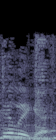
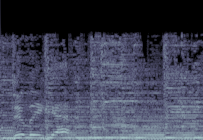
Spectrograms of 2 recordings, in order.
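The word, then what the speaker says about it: DILLIGAF: to their attitude too in a word Dilly that's spelled D i l l i g a f Dilly Gat this is what it means do I look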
